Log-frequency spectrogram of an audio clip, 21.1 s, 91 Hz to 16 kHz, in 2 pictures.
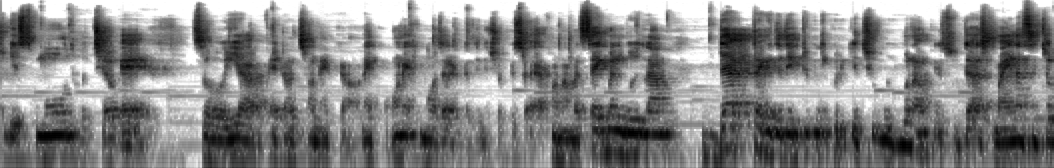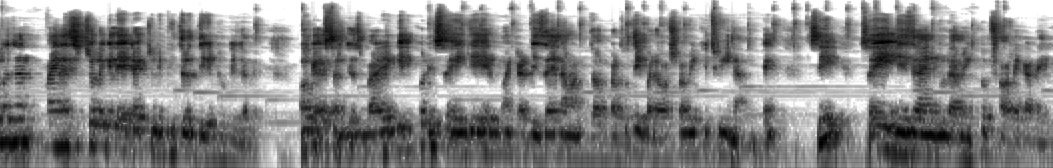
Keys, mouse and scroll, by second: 0.7-2.3 alt+right drag, 2.3 alt+middle click, 2.7-4.3 alt+right drag, 4.3 alt+middle click, 4.7 alt+right click, 5.4 alt+middle click, 7.1-12.3 drag, 12.3 scroll down 1, 12.6-12.9 scroll up 1, 13.1 alt+right click, 13.8 click, 14.4 scroll up 1, 14.8 alt+click, 15.4 alt+right click, 15.8 alt+click, 16.3 alt+right click, 17.0 alt+click, 17.4 alt+right click, 17.9 alt+middle click, 18.3 alt+right click, 18.7 alt+click, 19.0 alt+right click, 19.3 alt+click, 19.7 alt+right click, 20.1 alt+middle click, 20.5-21.0 drag.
